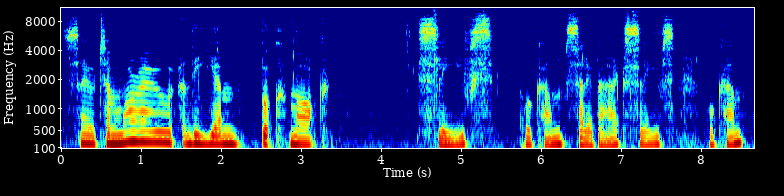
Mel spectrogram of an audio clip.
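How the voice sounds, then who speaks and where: A British woman chatting casually while crafting, musing half to herself in a husky, breathy voice. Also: on the low side, fairly even intonation, very slow, mellow, no room sound.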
